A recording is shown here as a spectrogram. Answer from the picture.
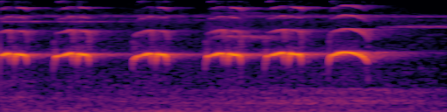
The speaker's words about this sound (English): Finally, a bright-rumped attila calls from its perch hidden deep in the canopy. The attila will repeat its maniacal phrases until well after sunrise, reminding us again and again that it's morning in Costa Rica.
